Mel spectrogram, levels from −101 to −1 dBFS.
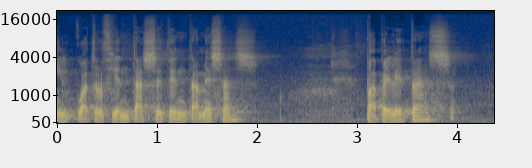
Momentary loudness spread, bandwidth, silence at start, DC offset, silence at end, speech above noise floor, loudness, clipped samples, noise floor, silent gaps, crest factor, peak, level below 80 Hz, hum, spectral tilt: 19 LU; 19 kHz; 0 s; under 0.1%; 0.25 s; 23 dB; -29 LUFS; under 0.1%; -52 dBFS; none; 20 dB; -10 dBFS; -56 dBFS; none; -5.5 dB/octave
